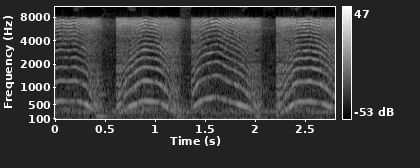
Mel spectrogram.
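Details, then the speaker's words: Chigo refrigerator door: a rhythmic squeak about once a second as the door swings, from a rusted hinge. Fix is removing the door, derusting the hinge with pliers and adding oil. "它就是这里啊生锈了之后，这里就容易出现这种声音。"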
